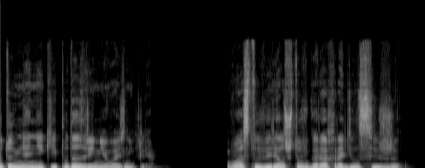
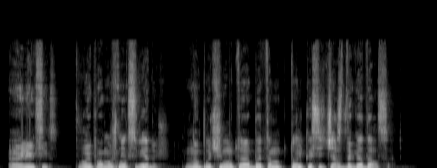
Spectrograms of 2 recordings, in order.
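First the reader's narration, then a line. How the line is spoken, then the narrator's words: Snorting remark. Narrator (Russian): хмыкнул горец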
